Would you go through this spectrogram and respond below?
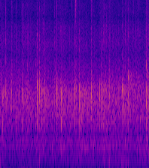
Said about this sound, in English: Yeah, you can clap for that.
